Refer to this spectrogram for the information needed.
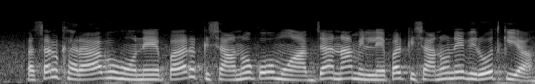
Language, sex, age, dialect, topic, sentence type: Hindi, female, 25-30, Marwari Dhudhari, agriculture, statement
